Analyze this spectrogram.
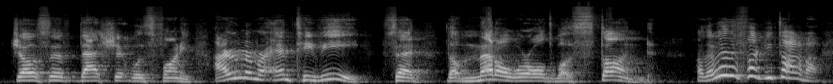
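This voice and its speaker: Room echo is audible as a man speaks in a high, animated voice with very wide pitch swings. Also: moderate pace. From Canada. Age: 60s. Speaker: YouTuber live streaming to chat. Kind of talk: casual live stream chat. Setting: live stream from hospital.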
